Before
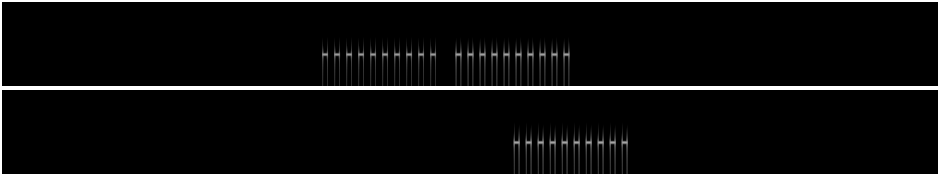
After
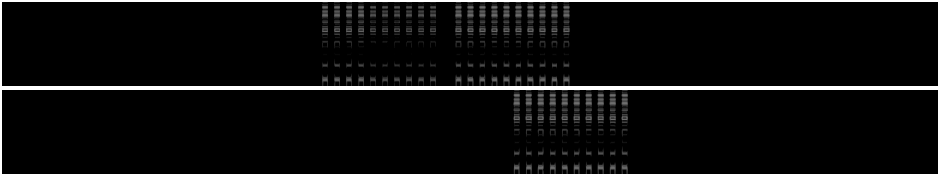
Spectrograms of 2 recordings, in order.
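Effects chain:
samples in bit-reversed order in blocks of 64 samples
0:03.68–0:04.42: output level in coarse steps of 9 dB

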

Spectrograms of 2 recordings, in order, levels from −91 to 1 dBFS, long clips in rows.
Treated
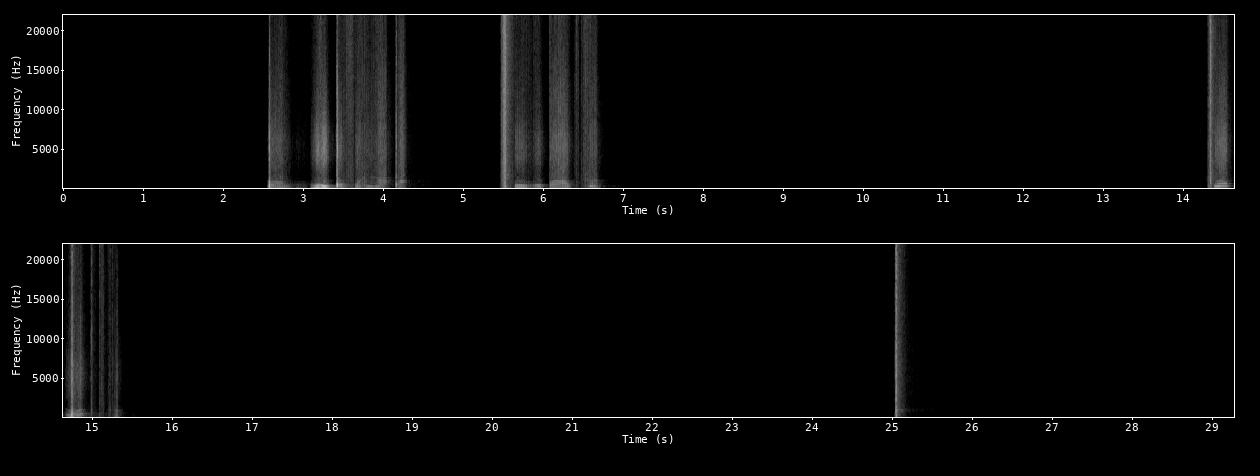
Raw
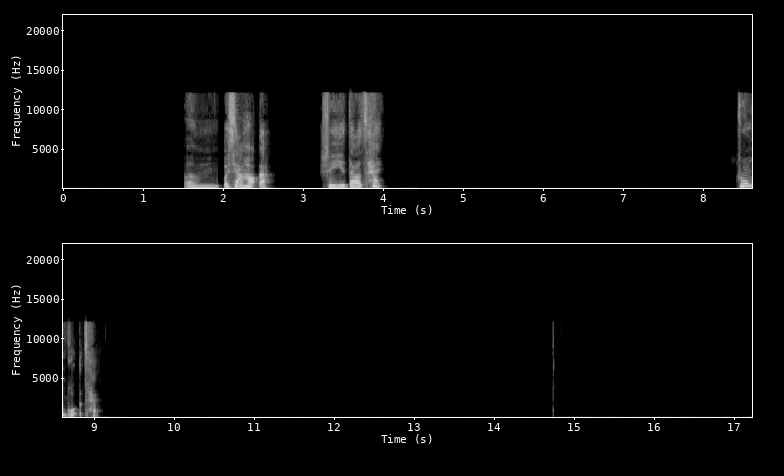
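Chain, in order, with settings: reverb reduction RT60 0.73 s
EQ curve with evenly spaced ripples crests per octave 1.8, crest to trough 9 dB
in parallel at −1 dB: brickwall limiter −15.5 dBFS, peak gain reduction 10 dB
on the sum: automatic gain control gain up to 9.5 dB
time stretch by overlap-add 1.7×, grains 57 ms
gate with flip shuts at −18 dBFS, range −33 dB
dead-zone distortion −53.5 dBFS
on a send at −11 dB: convolution reverb, pre-delay 3 ms
on the sum: short delay modulated by noise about 5,000 Hz, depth 0.18 ms
level +2.5 dB

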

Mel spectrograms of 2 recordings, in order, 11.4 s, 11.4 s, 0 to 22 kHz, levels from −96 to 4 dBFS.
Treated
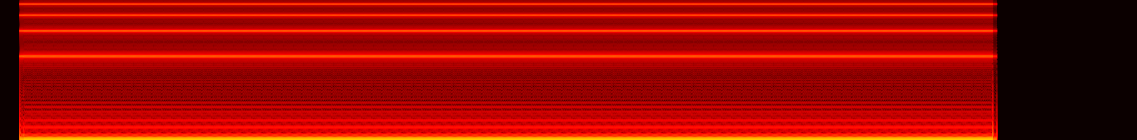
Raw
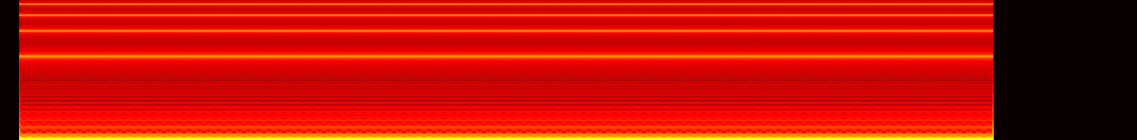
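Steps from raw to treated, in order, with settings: low-shelf EQ 100 Hz −5 dB
double-tracking delay 40 ms −9 dB
level −9 dB

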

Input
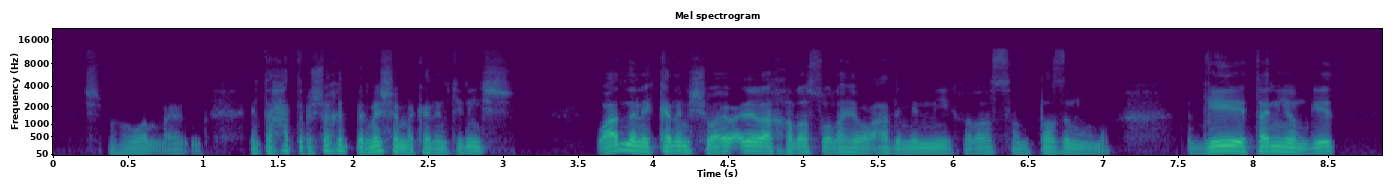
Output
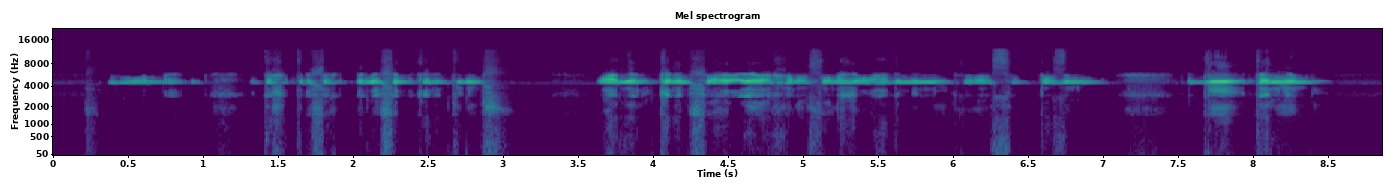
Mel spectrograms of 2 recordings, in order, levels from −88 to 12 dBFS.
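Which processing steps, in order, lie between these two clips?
band-splitting scrambler in four parts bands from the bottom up 4321
every ending faded ahead of time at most 210 dB per second
level +7.5 dB

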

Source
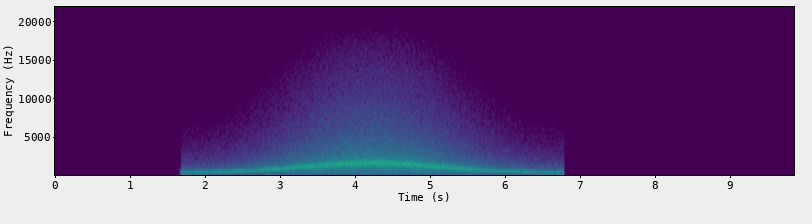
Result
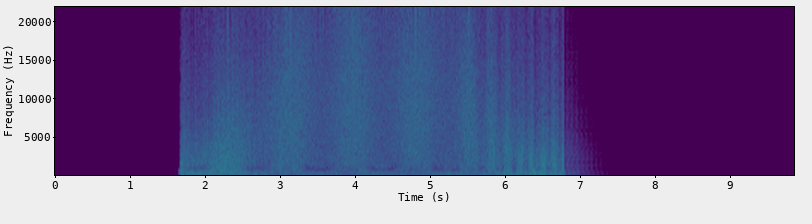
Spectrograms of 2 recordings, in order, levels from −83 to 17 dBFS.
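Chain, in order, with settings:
high-pass filter 53 Hz 12 dB per octave
high-shelf EQ 9,900 Hz −4 dB
notch filter 2,200 Hz, Q 6.2
leveller curve on the samples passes 1
pitch vibrato 1.4 Hz 25 cents
pitch-shifted copies added −7 semitones −12 dB, −4 semitones −11 dB, +5 semitones −18 dB
random phases in short frames
wrap-around overflow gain 40.5 dB
rotating-speaker cabinet horn 1.2 Hz, later 6.7 Hz, at 0:05.27
echo machine with several playback heads 63 ms, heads all three, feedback 51%, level −22 dB
level +8 dB

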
